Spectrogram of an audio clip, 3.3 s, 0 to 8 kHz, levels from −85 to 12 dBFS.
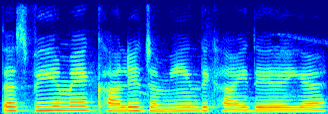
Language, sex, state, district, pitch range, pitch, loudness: Hindi, female, Jharkhand, Deoghar, 250-275 Hz, 255 Hz, -15 LUFS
